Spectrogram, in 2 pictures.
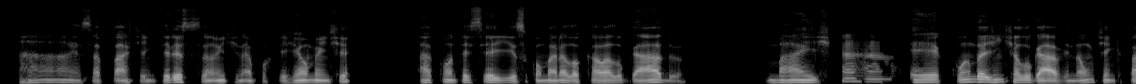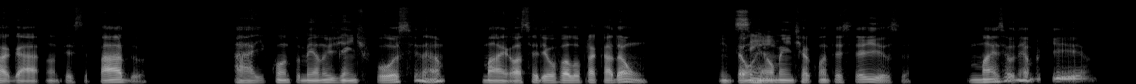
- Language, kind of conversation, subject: Portuguese, podcast, Como o esporte une as pessoas na sua comunidade?
- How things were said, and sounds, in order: none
